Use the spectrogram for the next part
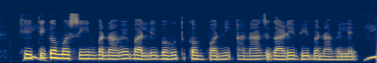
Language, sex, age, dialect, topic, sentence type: Bhojpuri, male, 25-30, Northern, agriculture, statement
